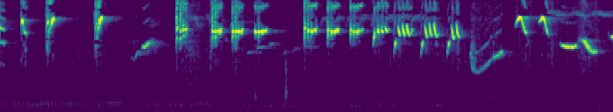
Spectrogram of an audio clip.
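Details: Tledekan singing in full, lively voice, meant to provoke rivals: rapid string of high chirps, sharp ticks and whistled slurs, some swooping down then up, delivered about twice a second with brief pauses; faint low hum beneath.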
